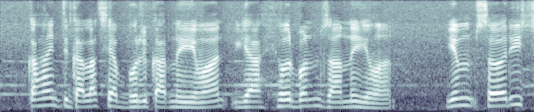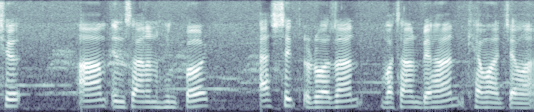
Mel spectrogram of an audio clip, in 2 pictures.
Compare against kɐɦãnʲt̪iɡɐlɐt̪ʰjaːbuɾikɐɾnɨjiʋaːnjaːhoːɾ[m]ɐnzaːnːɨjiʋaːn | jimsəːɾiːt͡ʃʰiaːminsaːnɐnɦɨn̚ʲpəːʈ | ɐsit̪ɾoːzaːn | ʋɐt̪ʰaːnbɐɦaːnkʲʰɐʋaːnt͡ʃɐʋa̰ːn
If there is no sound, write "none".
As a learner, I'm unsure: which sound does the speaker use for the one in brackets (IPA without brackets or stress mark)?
b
